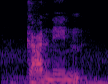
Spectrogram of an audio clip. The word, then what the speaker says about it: Ganen: His incantation is Rian Ganen, that is spelled G-A-N-E-N, Ganen, Aya de Agares.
